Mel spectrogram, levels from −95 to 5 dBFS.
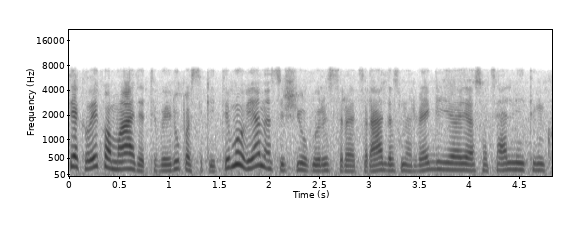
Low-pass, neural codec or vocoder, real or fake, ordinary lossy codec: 7.2 kHz; none; real; Opus, 16 kbps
